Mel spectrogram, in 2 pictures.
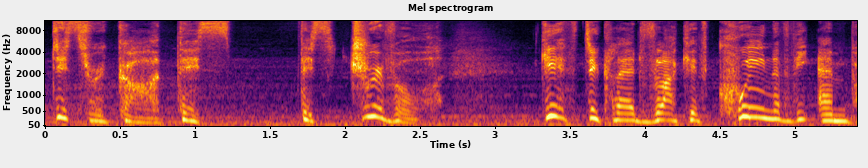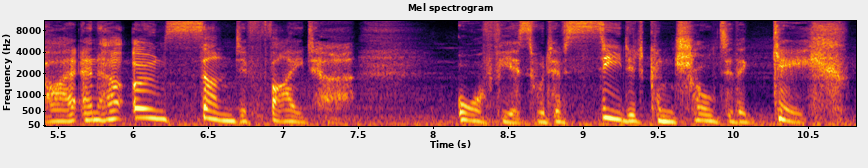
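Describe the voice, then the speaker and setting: A woman's voice: mid-range voice, very animated, a little slow, pushed and bright, faint music behind. An actress playing a proud, severe alien warrior woman in a video game, speaking with indignant, betrayed anguish. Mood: anguished denial. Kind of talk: dramatic video game acting.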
